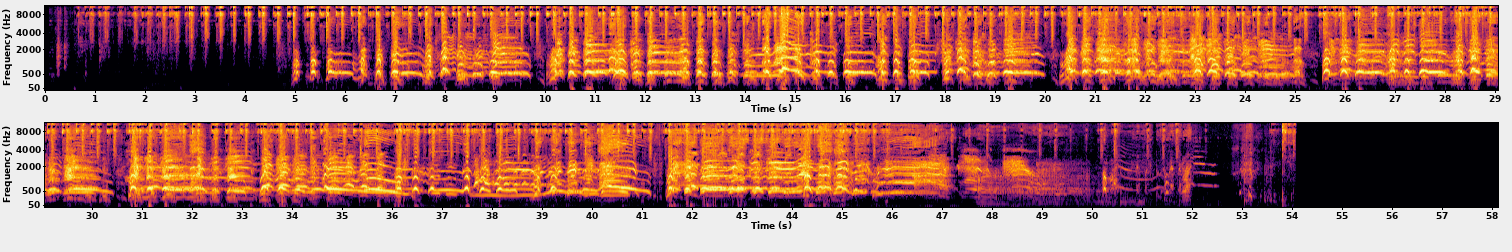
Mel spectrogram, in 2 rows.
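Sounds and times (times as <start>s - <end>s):
dog barking a Christmas tune: 4.7s - 45.8s, 50.2s - 52.1s.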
